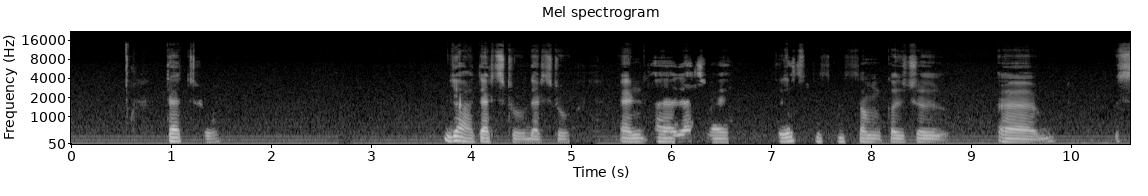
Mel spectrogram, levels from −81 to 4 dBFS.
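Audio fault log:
throughout, mains hum: a steady low tone at 60 Hz sits under the speech at roughly 15 dB below it, with a few low harmonics. It sounds like a ground loop or nearby transformer coupling the power line into the signal path.
5.09–5.13 s, 5.76–6.63 s, 7.06–7.91 s, speech suppressed in double talk: the talker's level dips briefly at first, by a few dB, then twice for most of a second, by around 15 and 20 dB. The likely cause is an echo canceller unable to separate near speech from loudspeaker echo.
6.21–6.25 s, other side's voice leaking through: a faint scrap of a second voice, roughly 30 dB under the speech, surfaces inside the suppressed stretch. This is likely residual loudspeaker echo that the canceller failed to remove from the microphone signal.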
